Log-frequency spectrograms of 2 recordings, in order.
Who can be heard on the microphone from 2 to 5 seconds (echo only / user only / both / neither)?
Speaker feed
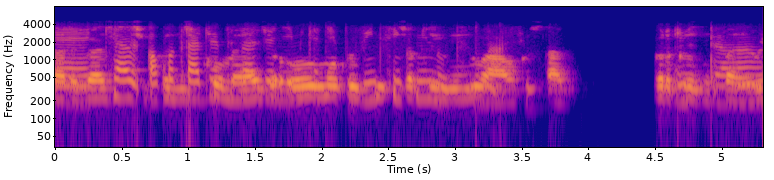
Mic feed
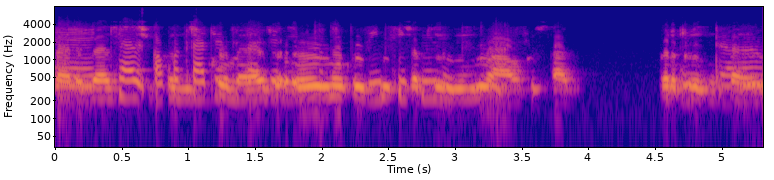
echo only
